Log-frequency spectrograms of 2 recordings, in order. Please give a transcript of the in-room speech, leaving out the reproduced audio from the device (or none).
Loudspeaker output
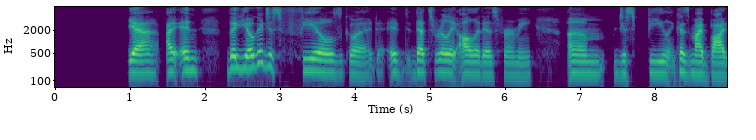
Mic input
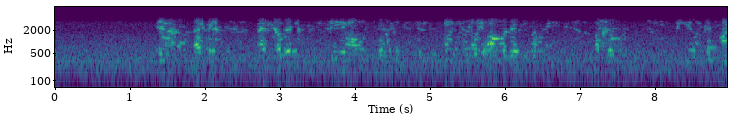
none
